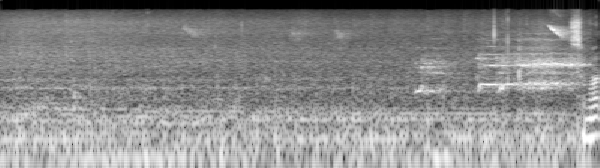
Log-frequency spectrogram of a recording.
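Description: A short animal call of a few stepped pitched notes about three seconds in, over a steady low background rumble.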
